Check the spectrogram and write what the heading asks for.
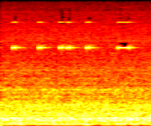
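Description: iCare rebound tonometer beeping: a run of short, faint, high beeps, several a second, each marking the probe tapping the eye for one measurement, with a slightly longer beep near the end.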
